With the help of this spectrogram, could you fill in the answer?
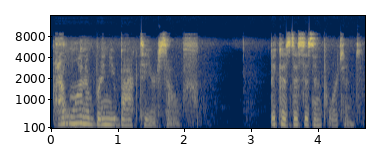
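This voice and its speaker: A woman giving a spiritual message video, soft-spoken and reflective, with many pauses and ums. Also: fairly low pitch, steady tone, a little hiss or hum, poor audio. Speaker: spiritual teacher.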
